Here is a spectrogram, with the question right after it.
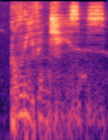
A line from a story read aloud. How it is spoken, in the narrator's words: leans in really close, whispers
